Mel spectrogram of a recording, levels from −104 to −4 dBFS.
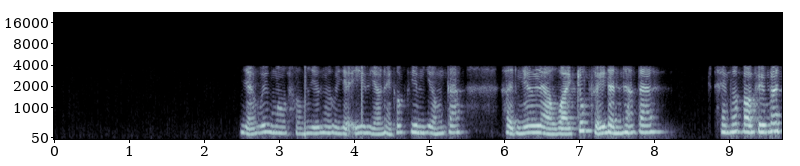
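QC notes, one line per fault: throughout, iLBC codec: The speech has passed through the iLBC narrowband VoIP codec. Its frame-by-frame character fits 20 ms frames at around 15.2 kbps. Each frame's excitation is coded on its own, with no carry-over from the frame before, so the voice takes on a rough, faintly synthetic grain where fine detail should be. The damage is plainly audible, and the band stops at about 3.8 kHz, leaving the speech dull and boxed-in with no upper sibilance or air.
3.34 s, 4.10 s, 7.07 s, bit error spike: A flipped bit in memory or on a digital link has pushed sample values away by a power of two before they snap back. Each event is heard as one isolated, sharp tick spread across the whole spectrum, unrelated to the speech around it. The ticks at 3.34 s and 7.07 s are the briefest and sound like single corrupted samples. The one at 4.10 s lasts slightly longer, which points to about three consecutive samples hit.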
